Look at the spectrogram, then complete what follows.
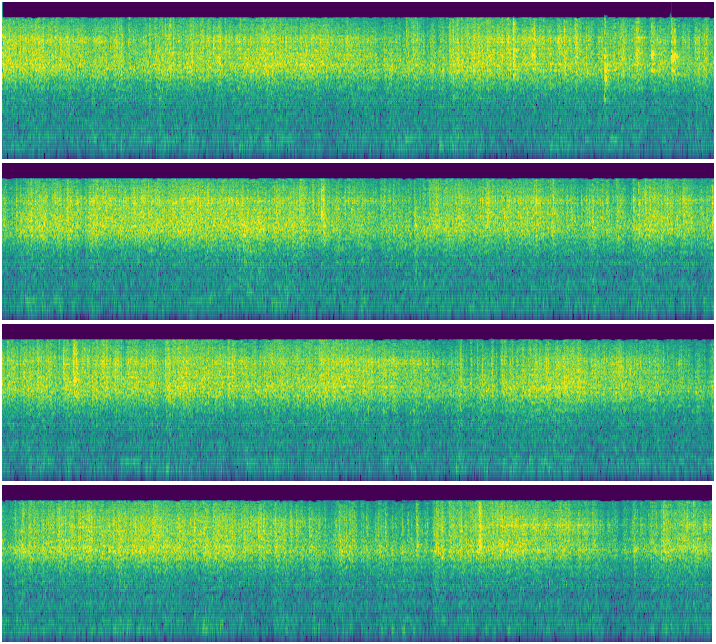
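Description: Motor-driven maize sheller running while ears of corn are fed in by hand, kernels and cobs rattling through the machine in a loud, steady racket over a constant motor hum.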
